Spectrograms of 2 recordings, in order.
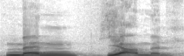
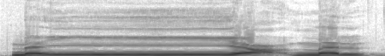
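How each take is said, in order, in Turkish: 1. n, y'den önce net bir şekilde okunur. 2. n, burunsu ve uzatılmış bir y sesine karışır. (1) "tecvidsiz ... Nunu okuyoruz" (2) "Şimdi tecvidli okuyoruz ... gunne yaparak"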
